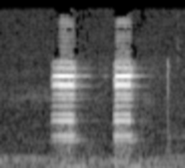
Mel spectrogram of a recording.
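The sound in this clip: A car horn honks in two loud, brassy blasts, each lasting about a quarter second with a short gap between, over a quiet low background.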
